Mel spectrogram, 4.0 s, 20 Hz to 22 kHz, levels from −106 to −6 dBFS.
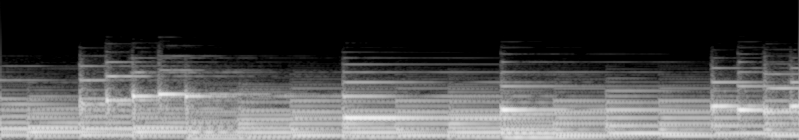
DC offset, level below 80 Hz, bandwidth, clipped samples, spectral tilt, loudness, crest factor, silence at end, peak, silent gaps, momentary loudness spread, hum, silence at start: under 0.1%; -46 dBFS; 4.3 kHz; under 0.1%; -8 dB/octave; -21 LUFS; 14 dB; 0 s; -6 dBFS; none; 6 LU; none; 0 s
